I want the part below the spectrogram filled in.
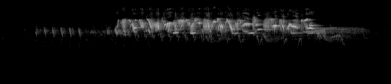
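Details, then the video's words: A European Serin sings a very high, rapid, glassy jingle of buzzy twittering notes, opened by a few short ticking notes and lasting about two and a half seconds. "European Serin"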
